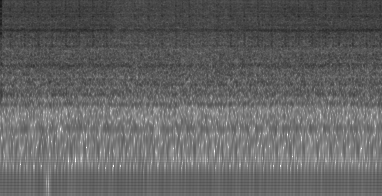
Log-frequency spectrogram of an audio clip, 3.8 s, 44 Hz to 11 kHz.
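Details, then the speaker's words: Engine on Solex carburetors during airflow synchronization, idle set to about 750 rpm after screw adjustments; smooth, even low hum at steady speed with no misses or knocks, normal clean idle. "5 and 1/2. 5 and 1/2. Now we're at about 750."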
